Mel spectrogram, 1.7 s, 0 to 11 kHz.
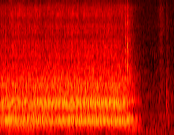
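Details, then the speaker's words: US-market Pfaff 807 sewing machine before its motor is swapped into a German Pfaff 801: loud buzzing whir with a coarse, uneven hum, sounding really rough. Later attributed to a flat spot on the rubber motor drive wheel. "sounds really rough so because of that i think the simplest thing to do is just to take the working motor out of this machine and put it into this known good machine"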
